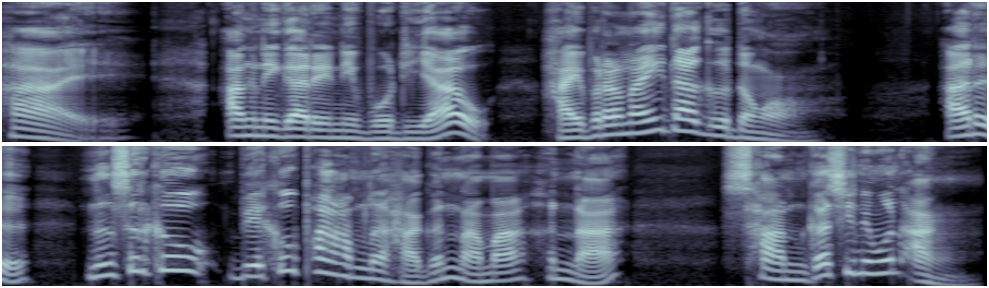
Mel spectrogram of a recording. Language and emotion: Bodo, surprised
